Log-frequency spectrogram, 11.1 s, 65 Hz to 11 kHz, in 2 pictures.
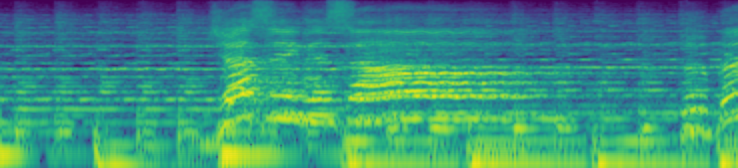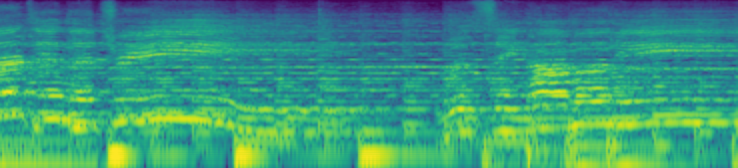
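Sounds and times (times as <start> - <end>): pop song with vocals: 1.5 - 4.4, 5.0 - 11.0.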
